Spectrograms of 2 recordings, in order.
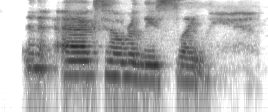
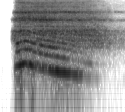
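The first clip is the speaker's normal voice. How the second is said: loud voiced sigh, falling from high; audible sigh; 5 semitones higher, 7 dB louder than usual. Shown as a demonstration. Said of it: "sigh it out with some sound".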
